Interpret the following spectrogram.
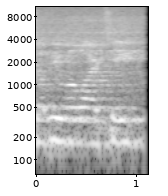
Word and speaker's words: wort: And it's called wort, W-O-R-T, rhymes with shirt.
